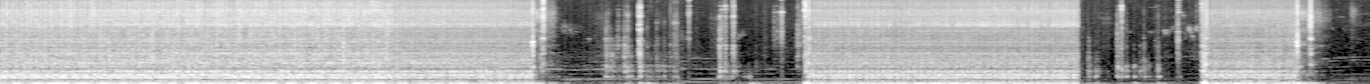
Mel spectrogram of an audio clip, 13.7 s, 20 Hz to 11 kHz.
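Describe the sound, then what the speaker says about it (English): A Massey Ferguson crank is drilled with a steady, droning machine whine that stops abruptly, followed by scattered clicks and clunks and a second run of drilling that halts again. "we'll get our 3 holes drilled in the crank"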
